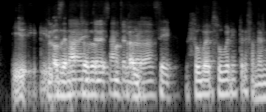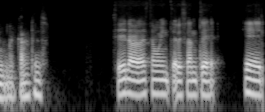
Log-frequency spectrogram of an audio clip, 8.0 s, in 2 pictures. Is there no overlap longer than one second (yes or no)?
no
